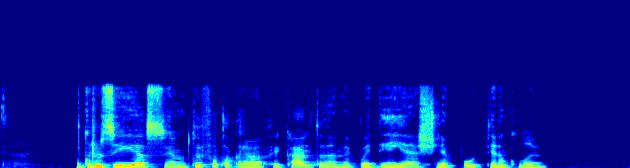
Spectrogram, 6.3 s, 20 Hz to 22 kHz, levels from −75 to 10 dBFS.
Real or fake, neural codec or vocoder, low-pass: fake; codec, 24 kHz, 1 kbps, SNAC; 10.8 kHz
